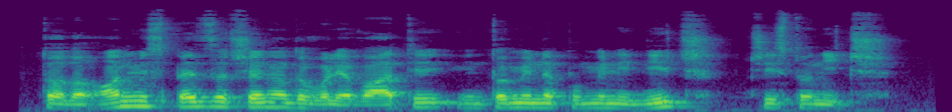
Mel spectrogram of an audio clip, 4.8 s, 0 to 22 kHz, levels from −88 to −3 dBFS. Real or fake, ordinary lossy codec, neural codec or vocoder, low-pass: fake; MP3, 64 kbps; vocoder, 44.1 kHz, 128 mel bands every 512 samples, BigVGAN v2; 19.8 kHz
